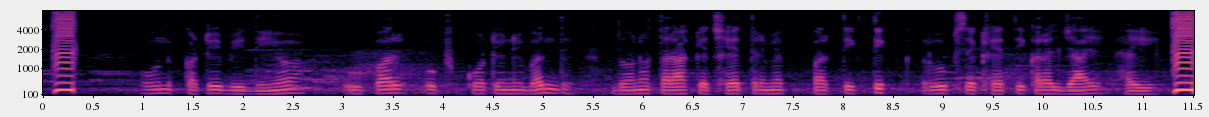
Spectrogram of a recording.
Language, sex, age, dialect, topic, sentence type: Magahi, male, 36-40, Southern, agriculture, statement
